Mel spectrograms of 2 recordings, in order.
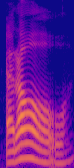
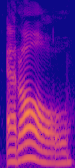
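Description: The two takes are said the same way.

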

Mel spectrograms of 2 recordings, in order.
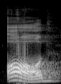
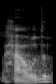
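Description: First: The word begins directly with the vowel. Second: The word begins with an h sound. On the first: This is the later, vulgar pronunciation. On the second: This is the earlier, classical pronunciation.

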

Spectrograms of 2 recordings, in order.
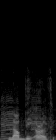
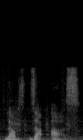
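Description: First: Earth is said with an English th sound. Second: Earth is said like 'as', Japanese-style. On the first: "the event Love the Earth" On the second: "When Japanese try to pronounce the English word Earth for our planet Earth, we say as"

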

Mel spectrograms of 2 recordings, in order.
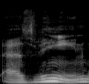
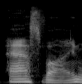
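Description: First: The name is pronounced in a French-sounding way. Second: The name is pronounced plainly, not French-sounding. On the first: "which sounds very sexy because it sounds French" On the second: "which was my favorite"

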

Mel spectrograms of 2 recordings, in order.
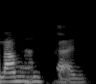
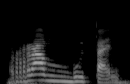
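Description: First: The word begins with an L sound. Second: The word begins with an R sound. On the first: The speaker calls it wrong. "Because always lambutan" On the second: The speaker calls it right. "please practice your capital letter R"

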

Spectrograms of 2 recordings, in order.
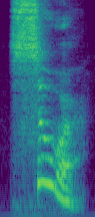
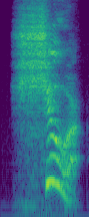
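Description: First: The word starts with an s sound. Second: The word starts with an sh sound. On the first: The speaker calls it wrong. "if someone does not put the H in their pronunciation, it becomes sewer" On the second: The speaker calls it right. "with an H in it"

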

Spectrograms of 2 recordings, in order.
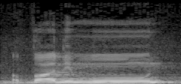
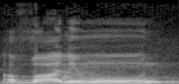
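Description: The two takes are said the same way.

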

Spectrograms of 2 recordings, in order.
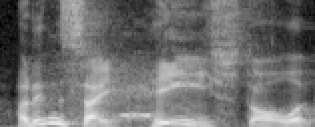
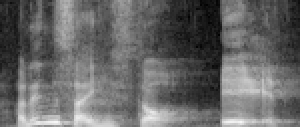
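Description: First: The stress is on "he". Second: The stress is on "it".

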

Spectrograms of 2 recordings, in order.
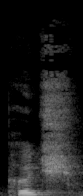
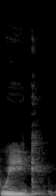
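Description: First: The name is said with a Spanish-style pronunciation. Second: The name is said with an anglicized British pronunciation. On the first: "I don't know if I'm pronouncing this right" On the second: "if you were a typical Brit, then maybe"

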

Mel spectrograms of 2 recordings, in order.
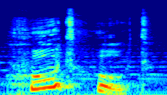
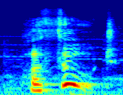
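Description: First: The t and h are said separately. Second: The t and h merge into a th sound.

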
